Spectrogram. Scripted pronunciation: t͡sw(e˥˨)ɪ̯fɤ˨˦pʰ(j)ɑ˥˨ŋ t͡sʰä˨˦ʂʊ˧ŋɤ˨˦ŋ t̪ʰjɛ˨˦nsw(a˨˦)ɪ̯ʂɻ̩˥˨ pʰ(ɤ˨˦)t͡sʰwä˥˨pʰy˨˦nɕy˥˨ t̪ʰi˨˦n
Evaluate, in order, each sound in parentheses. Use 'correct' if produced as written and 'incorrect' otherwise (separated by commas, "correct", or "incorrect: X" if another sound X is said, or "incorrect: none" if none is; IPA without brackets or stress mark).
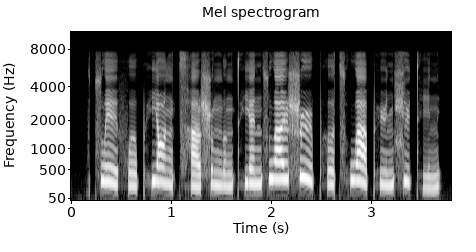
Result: correct, correct, incorrect: a˦, correct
